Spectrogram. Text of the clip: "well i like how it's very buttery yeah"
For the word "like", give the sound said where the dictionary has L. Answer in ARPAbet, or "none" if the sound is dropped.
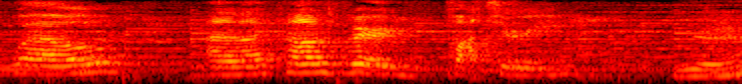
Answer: N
